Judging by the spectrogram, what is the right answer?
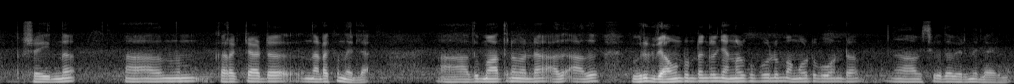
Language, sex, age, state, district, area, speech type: Malayalam, male, 30-45, Kerala, Thiruvananthapuram, rural, spontaneous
